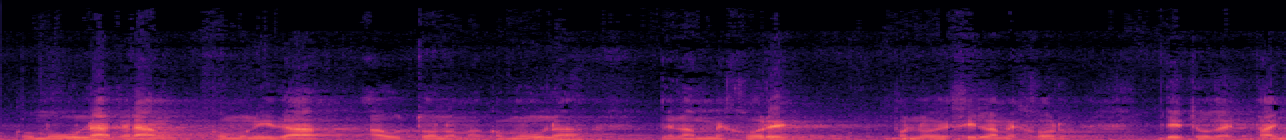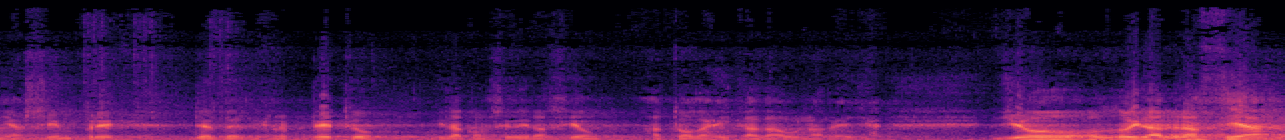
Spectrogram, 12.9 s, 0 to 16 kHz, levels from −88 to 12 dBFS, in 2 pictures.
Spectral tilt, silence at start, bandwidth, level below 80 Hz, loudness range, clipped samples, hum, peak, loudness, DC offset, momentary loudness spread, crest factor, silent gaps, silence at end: -6.5 dB/octave; 0 s; 15 kHz; -42 dBFS; 4 LU; under 0.1%; none; -2 dBFS; -21 LUFS; under 0.1%; 14 LU; 20 dB; none; 0 s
